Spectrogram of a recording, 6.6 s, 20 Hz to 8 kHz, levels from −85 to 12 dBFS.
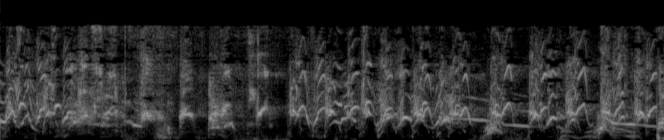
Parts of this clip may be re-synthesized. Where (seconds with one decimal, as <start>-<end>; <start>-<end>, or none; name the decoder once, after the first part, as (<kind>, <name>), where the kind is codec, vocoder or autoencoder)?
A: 0.7-2.9 (codec, SNAC)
